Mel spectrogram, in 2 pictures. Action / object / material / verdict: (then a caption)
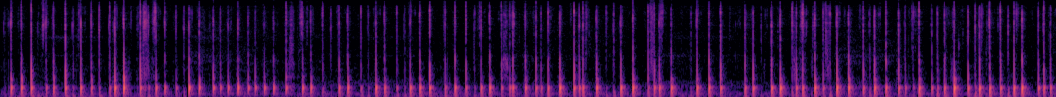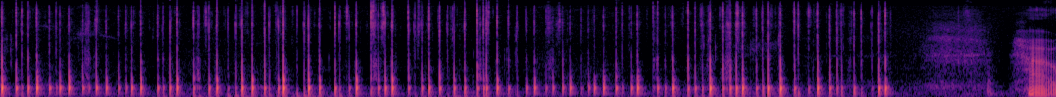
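tap / hardback book with cardboard cover / cardboard / none. A hardback book with a cardboard cover is tapped and scratched in a rapid, steady stream of dry, quiet clicks and scrapes centered in the low-mid range. The tapping stops just before the end, leaving a short stretch of near silence and a faint rustle.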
